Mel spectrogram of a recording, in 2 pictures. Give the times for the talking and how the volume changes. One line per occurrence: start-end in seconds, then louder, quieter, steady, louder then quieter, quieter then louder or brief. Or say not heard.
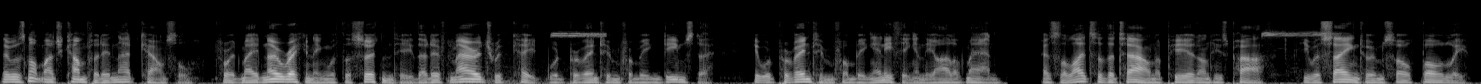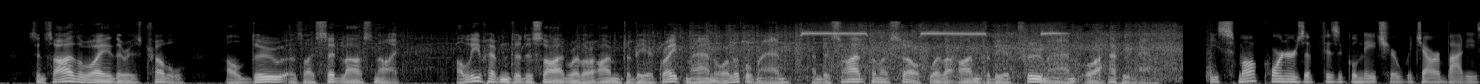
0.0-29.5 steady.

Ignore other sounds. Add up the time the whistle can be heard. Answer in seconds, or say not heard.
5 s.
